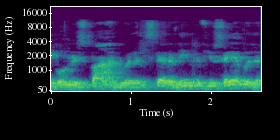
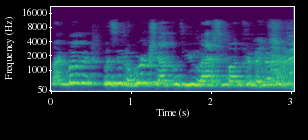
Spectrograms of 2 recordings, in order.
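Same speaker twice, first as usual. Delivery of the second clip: woman answering; 5 dB louder than usual. Retold or imitated. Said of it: "I said to her".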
